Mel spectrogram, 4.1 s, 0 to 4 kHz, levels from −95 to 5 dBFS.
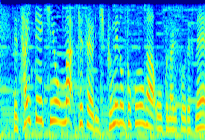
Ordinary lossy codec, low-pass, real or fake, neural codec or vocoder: none; 3.6 kHz; real; none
